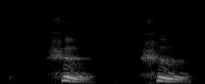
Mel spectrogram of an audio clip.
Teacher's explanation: The F sound in Japanese is like a strange mix of F and H.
